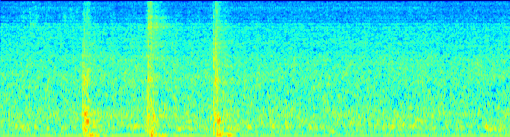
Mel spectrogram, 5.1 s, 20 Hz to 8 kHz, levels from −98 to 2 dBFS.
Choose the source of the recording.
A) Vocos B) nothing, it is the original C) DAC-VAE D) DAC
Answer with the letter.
A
